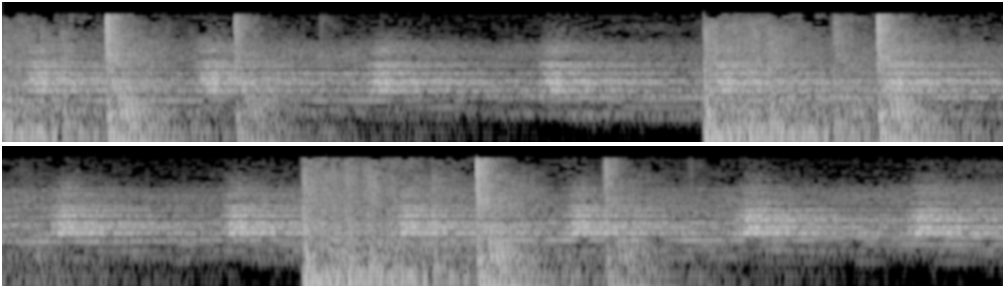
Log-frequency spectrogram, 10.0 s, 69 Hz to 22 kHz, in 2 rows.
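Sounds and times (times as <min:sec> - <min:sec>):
choir holding sustained chords: 0:00.0 - 0:10.0.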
